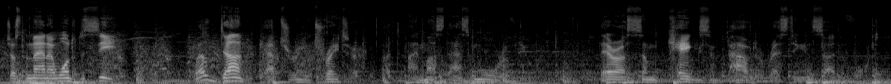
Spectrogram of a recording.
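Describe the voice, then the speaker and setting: An actor playing a treacherous, self-important major general who speaks in a measured, formal, commanding way in a video game. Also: male voice, lowish voice, over music, natural voice. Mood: calculating, commanding. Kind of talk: video game drama acting.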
